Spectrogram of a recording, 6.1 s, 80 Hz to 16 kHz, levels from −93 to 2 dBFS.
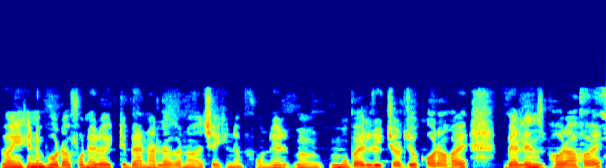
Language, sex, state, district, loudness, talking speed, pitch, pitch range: Bengali, female, West Bengal, North 24 Parganas, -16 LUFS, 235 wpm, 220 Hz, 210-230 Hz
